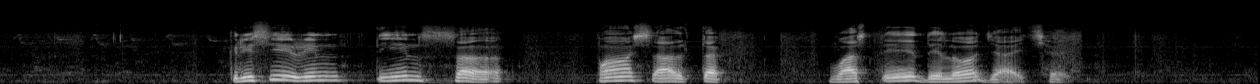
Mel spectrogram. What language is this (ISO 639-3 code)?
mai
